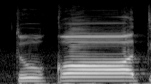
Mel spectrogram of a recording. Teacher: پھر سنیے گا یا ایہا الذین آمنوا اتقوا اللہ، آگے حق، قاف کے اوپر تشدید ہے تو آپ یہاں پہ اس کو مضبوطی کے ساتھ آپ اس کو پڑھیں گے ایک لمحے کے لیے رک کے، ایسے نہیں کریں گے حقا نہیں بلکہ حق. آگے تقاتہ، قاف اس کے اندر موٹا ہے، باقی تینوں حروف جو ہیں وہ باریک ہیں. تقاتہ، ہی کو کھینچا ہے، کھڑی زیر ہے، کھڑی زیر کھڑا زبر الٹا پیش، اسے ہمیشہ تھوڑا سا کھینچ کے پڑھتے ہیں.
